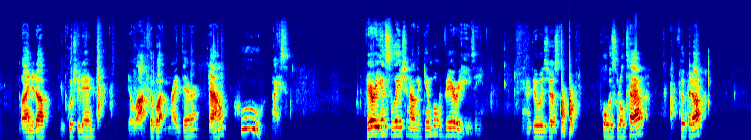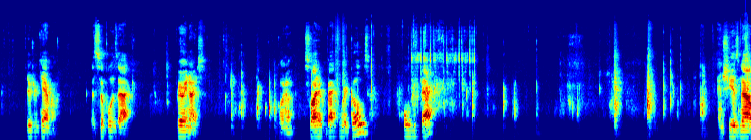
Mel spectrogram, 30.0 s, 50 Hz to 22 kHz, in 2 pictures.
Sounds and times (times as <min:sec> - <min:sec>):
Speech: 0:00.4 - 0:02.0, 0:02.6 - 0:05.8, 0:07.4 - 0:09.6, 0:10.4 - 0:11.4, 0:12.0 - 0:14.2, 0:15.6 - 0:16.2, 0:16.9 - 0:17.7, 0:18.4 - 0:19.1, 0:20.5 - 0:22.5, 0:23.1 - 0:24.5, 0:29.4 - 0:30.0.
